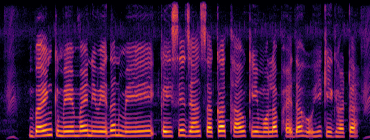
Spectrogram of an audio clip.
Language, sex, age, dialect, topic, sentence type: Chhattisgarhi, female, 18-24, Northern/Bhandar, banking, question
